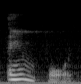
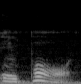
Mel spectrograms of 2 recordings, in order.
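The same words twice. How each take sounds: First: The stress is on the first syllable. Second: The stress is on the second syllable. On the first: The word is a noun. "we are stressing the first syllable here" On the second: The word is a verb. "we stress the second syllable"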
